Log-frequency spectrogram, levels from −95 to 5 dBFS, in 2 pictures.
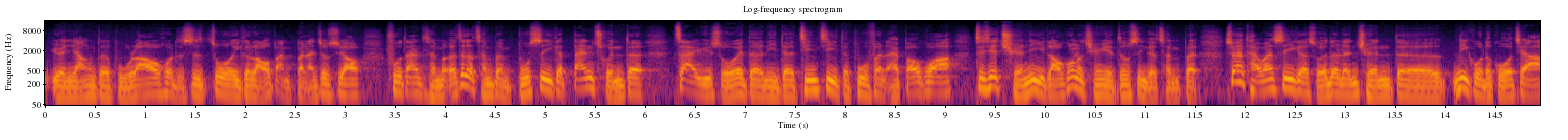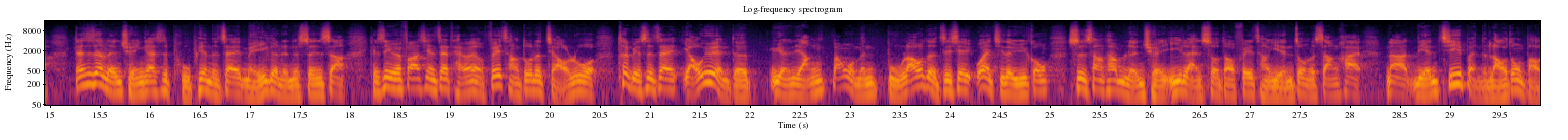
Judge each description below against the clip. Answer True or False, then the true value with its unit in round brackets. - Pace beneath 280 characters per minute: False (335 characters per minute)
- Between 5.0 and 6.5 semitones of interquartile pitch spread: True (5.5 semitones)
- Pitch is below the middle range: True (105 Hz)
